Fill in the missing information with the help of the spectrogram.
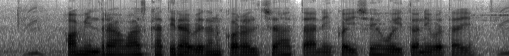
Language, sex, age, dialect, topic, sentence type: Bhojpuri, male, <18, Southern / Standard, banking, question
